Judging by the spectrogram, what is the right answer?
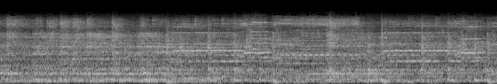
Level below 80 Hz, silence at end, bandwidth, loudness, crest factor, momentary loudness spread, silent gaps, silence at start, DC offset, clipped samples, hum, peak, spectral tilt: -52 dBFS; 0 s; 15.5 kHz; -17 LUFS; 14 dB; 2 LU; none; 0 s; under 0.1%; under 0.1%; none; -4 dBFS; -2 dB/octave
